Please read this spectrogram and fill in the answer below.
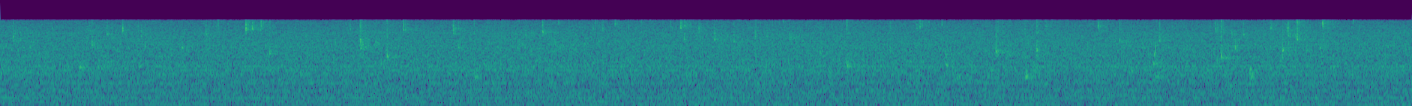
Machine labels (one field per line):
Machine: pump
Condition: normal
